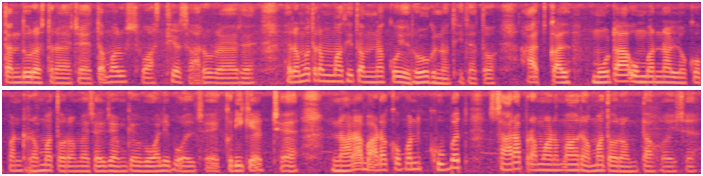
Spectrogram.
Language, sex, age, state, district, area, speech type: Gujarati, male, 18-30, Gujarat, Anand, rural, spontaneous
